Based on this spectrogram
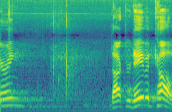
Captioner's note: clap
